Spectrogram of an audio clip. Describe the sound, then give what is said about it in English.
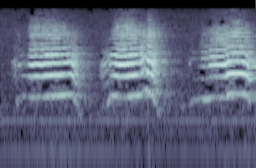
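A human voice imitates a baying hound, presented as the long-eared dog called the Bugle. It gives three long, drawn-out, wavering bays, each rising and then sagging in pitch, loud and evenly spaced with short pauses between them and no talking. “That was the well-known long-eared dog, the Bugle.”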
